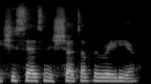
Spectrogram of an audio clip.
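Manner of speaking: usual speaking voice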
